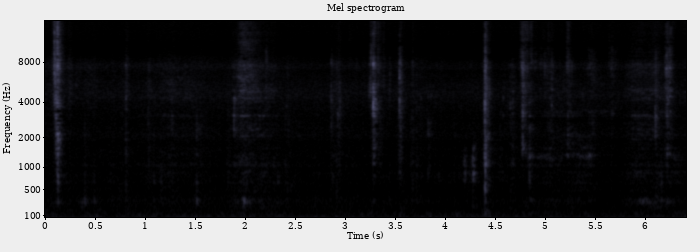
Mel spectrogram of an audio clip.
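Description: Faint, scattered mouth clicks and light smacks of someone chewing close to the microphone, about a dozen separate clicks with the sharpest right at the start.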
